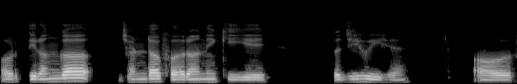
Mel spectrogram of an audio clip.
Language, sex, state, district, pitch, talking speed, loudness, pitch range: Hindi, male, Bihar, Saharsa, 120 Hz, 125 wpm, -20 LUFS, 110-130 Hz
